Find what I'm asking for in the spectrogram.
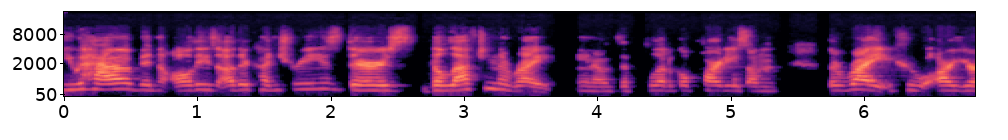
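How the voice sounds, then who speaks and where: This woman talks at a moderate pace with a medium pitch. She speaks with a Californian accent. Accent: Californian American English. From California, US (Korean-American family). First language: Korean. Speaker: youth activist. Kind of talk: interview.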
